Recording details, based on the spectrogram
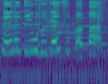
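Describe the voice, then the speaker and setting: A woman's voice: very high voice, fairly even intonation, over music. A woman acting a meek, guilty wife and mother in a melodramatic Chinese audio drama. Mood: desperate pleading. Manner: slow, imploring, meek.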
